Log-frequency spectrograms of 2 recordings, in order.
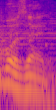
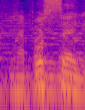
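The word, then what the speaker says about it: Boselli: No lugar dele entrou o Bozelli. Bocelli. O Bocelli também? É Bozelli mesmo, eu vi numa entrevista. Ele Bocelli. falou que é Bozelli. Não sei. Então, mas se pronuncia com S.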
